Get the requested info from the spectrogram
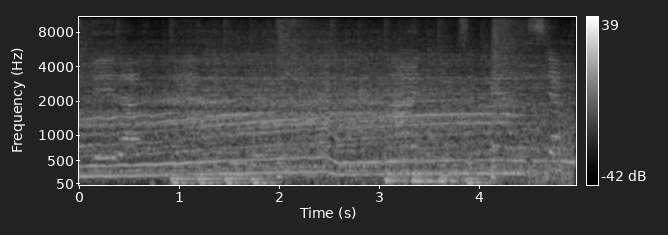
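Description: Race-car engine sound effect, its pitch rising slowly in long drawn-out revs with a short dip about two and a half seconds in, over background music with a bass line.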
